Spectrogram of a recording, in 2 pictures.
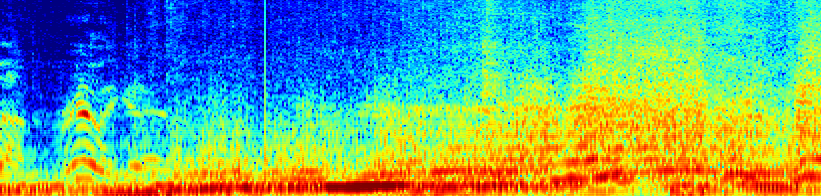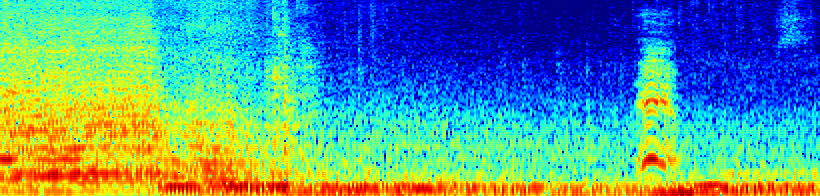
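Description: Close, loud revving from a car fitted with a modern exhaust, the engine pitch swelling and falling across repeated pulls, with voices talking over the roar.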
